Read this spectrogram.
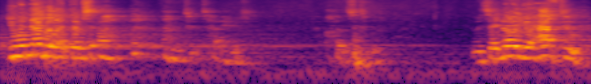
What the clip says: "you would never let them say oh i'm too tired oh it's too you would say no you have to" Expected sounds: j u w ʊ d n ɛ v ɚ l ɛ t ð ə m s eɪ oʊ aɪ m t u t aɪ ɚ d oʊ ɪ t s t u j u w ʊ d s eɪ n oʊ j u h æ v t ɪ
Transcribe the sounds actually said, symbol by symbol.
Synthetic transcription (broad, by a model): j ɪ w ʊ d n ɛ v ɚ l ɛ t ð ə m s eɪ oʊ aɪ m t u t aɪ ɚ d oʊ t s t u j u w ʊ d s eɪ n oʊ j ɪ h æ f t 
